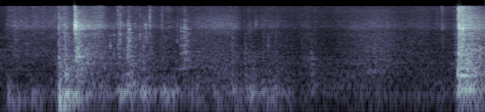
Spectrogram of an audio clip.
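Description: An old metal toolbox being opened: a sharp metallic click from the latch about a third of a second in, then the lid and its cantilever tray rattle and scrape as they swing up, fading within about a second.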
